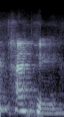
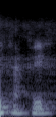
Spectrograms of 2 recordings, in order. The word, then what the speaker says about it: Pepi: how did you say it joe i say peppy i just say peppy right pepe pepe collection yeah yeah that's right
